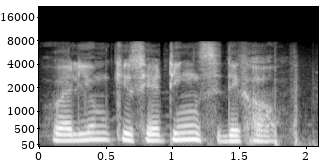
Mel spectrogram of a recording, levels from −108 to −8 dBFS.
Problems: none marked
